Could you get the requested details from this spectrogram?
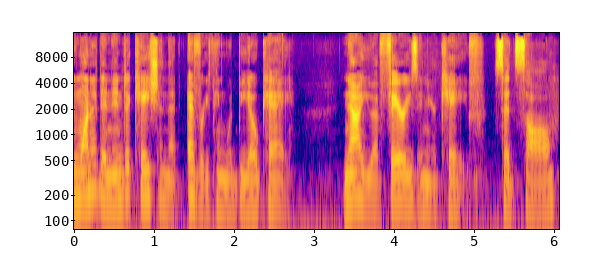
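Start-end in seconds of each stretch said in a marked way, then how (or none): none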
